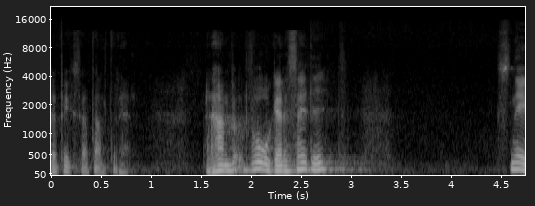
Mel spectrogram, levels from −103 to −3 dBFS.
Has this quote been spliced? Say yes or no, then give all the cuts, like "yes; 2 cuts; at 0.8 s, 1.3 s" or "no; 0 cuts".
no; 0 cuts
